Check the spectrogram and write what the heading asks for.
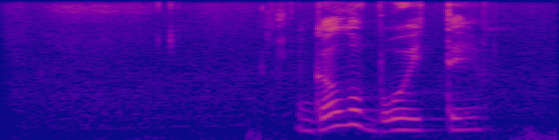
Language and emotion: Russian, neutral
